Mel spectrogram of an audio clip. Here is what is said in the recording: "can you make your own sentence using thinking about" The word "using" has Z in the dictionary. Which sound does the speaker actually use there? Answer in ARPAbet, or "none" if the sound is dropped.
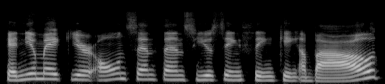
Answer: S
